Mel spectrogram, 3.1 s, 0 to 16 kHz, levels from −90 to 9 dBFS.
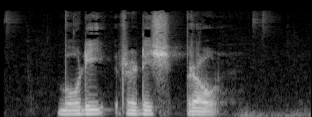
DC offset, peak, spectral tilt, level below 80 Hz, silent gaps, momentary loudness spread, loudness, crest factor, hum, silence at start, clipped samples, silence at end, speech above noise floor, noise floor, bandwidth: under 0.1%; -2 dBFS; -4.5 dB/octave; -44 dBFS; none; 7 LU; -16 LUFS; 18 dB; none; 0.6 s; under 0.1%; 0.95 s; 42 dB; -58 dBFS; 11.5 kHz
